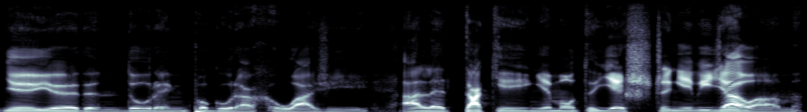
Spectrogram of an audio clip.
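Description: Male narrator as stone giantess, low grinding rasp, dragging pace, grumpy, scornful, storybook creature. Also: pushed and bright, no room sound, clean studio sound, exaggerated voice. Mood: gruff annoyance. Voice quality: grinding, gravelly like rock on rock. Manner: slow, curt, insulting. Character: gruff giant stone woman, irritable and scornful.

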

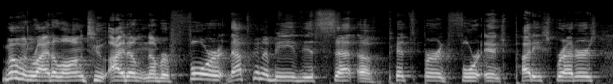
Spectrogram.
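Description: A lively American man in his forties talks through tool picks in his small wood shop, pushing deals like a friendly salesman. His voice sits a bit high, and he leans on "uh" as he shows each item. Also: normal speed. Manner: energetic, salesy, many "uh" fillers, gestures with products. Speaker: woodworking channel host. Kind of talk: tool recommendation vlog. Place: small wood workshop indoors.

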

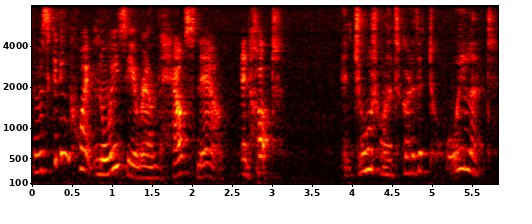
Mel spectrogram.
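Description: A woman in her twenties reading a picture book aloud to young children, expressive and asking listeners questions. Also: high-pitched, normal speed. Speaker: preschool storytime reader. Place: indoor room, seated beside a whiteboard. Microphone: camera a few feet away. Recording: distant camera mic, faint room noise.

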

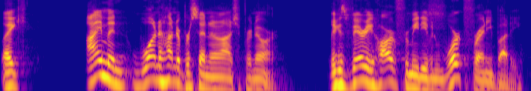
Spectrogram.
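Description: A man's voice: medium pitch, big pitch swings, fast, a bit bright, no echo, studio quality. Earnest motivational man co-hosting. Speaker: podcast co-host. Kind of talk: business podcast talk. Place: gym set up as podcast studio. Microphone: studio mic on boom arm, headphones.

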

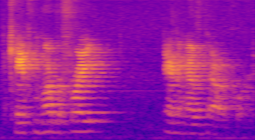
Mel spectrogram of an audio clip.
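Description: A man's voice: a little high, quick pace, pushed and bright. A young man with dry, wry humor, demonstrating a product to camera in a garage workshop. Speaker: company owner demonstrating a product. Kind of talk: product demo talking to camera. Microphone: camera mic from across the room. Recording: very echoey garage, heard from a distance.

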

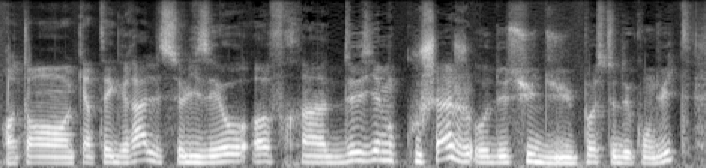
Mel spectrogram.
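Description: A man, presenting a vehicle review in a measured, explanatory way into a lapel mic. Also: mid-range voice, a little mellow, a little hiss or hum. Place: outdoors by a river and inside a motorhome.

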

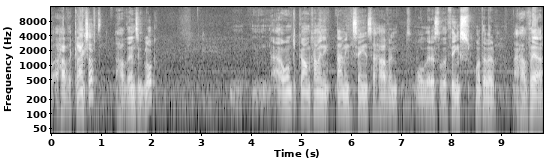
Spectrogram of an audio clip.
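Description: A man's voice: medium pitch, a little hiss or hum. A man whose first language is Greek, filming his own engine rebuild in a workshop, thinking aloud as he goes. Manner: thinks aloud, restarts often, non-native phrasing. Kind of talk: casual workshop narration. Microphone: handheld camera.

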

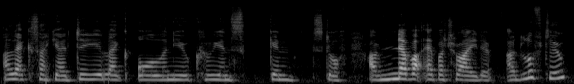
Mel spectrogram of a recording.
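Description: A woman's voice: medium pitch, steady tone, moderate pace, fairly bright tone. A woman in her thirties with a Geordie accent, chatting casually on a makeup livestream, a bit tired, reading out viewer comments from her bedroom webcam. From North East England. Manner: chatty, reads viewer comments aloud, laughs easily. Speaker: beauty vlogger. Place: bedroom at home, indoors. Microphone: webcam at desk.

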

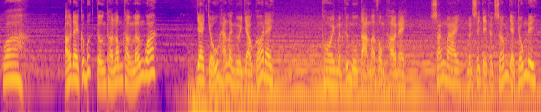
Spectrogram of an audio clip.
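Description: A man performs a scrappy young vagrant from a cartoon folk tale. The voice is very high and youthful. He sounds naive and guileless, with open exclamations. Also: animated, moderate pace, music in the background, lightly acted. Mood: furtive.

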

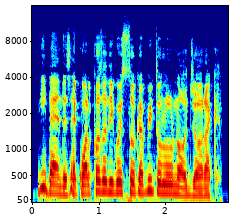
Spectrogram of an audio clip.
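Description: A man's voice: high voice, lively intonation, a little fast, darkish tone, no room sound. A man in his thirties giving casual, joking, foul-mouthed live commentary on a game. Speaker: game streamer. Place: small indoor streaming room at home. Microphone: close streaming microphone.

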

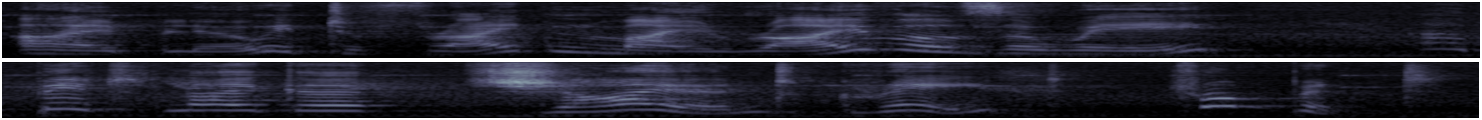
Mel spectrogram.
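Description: A woman's voice: a little high, very animated, slow pace, fairly bright tone, full character voice. A woman voicing a quirky elephant seal from a storybook, emphatic and singsong. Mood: comically resigned. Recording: outdoor ambient garden noise.

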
